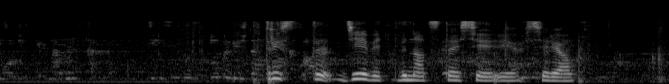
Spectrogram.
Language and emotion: Russian, neutral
